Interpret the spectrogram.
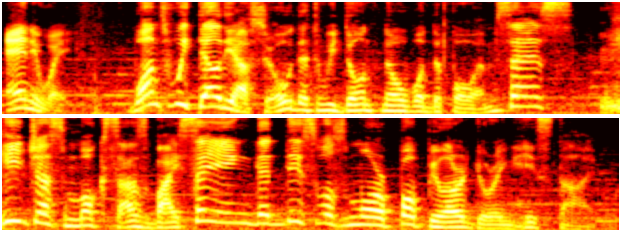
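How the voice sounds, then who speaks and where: A man's voice: on the high side, huge pitch swings, normal speed, sharp tone, soft background music. A man delivering scripted lore narration in an explanatory, storytelling way. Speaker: video essay narrator.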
